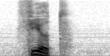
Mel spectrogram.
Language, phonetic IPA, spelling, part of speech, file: Polish, [fʲjut], fiut, noun / interjection, Pl-fiut.ogg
